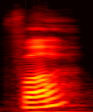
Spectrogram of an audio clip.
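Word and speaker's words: phở: Vietnamese food yeah um so it looks like Fox but it's pronounced f and they'll have all the puns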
